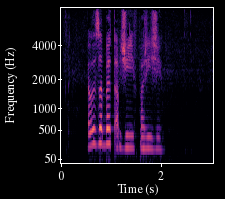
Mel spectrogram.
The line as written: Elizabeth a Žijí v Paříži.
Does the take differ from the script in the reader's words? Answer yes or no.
no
